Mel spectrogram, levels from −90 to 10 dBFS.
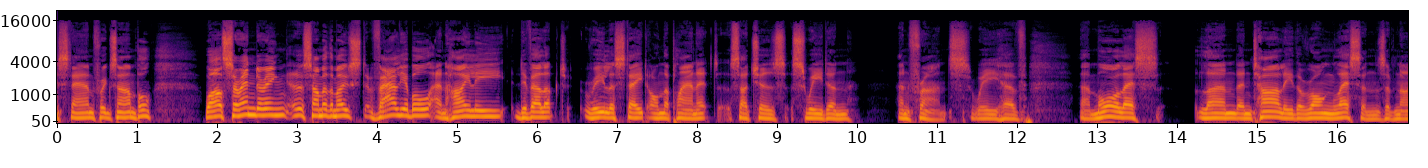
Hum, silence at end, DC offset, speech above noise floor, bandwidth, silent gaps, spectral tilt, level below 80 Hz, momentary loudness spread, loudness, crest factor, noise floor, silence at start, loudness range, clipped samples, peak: none; 0 s; under 0.1%; 51 dB; 16 kHz; none; -5.5 dB/octave; -44 dBFS; 10 LU; -17 LUFS; 12 dB; -67 dBFS; 0 s; 5 LU; under 0.1%; -4 dBFS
